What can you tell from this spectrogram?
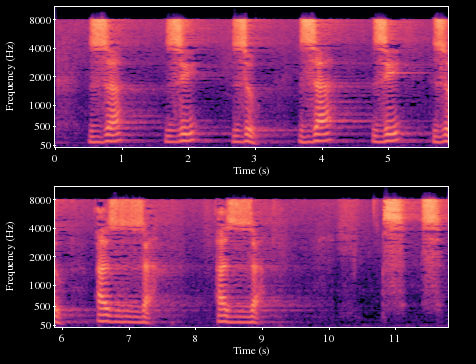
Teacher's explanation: জাই হরফটি উচ্চারিত হয় জিহ্বার অগ্রভাগ এবং উপরের এবং নিচের সামনের দুই দাঁতের মধ্যখান দিয়ে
